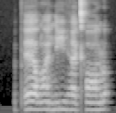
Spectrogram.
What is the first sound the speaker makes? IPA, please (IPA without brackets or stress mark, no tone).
pʼ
